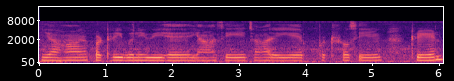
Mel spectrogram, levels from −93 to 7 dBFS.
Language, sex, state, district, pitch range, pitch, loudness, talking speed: Hindi, female, Rajasthan, Bikaner, 195-200 Hz, 195 Hz, -18 LUFS, 140 wpm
